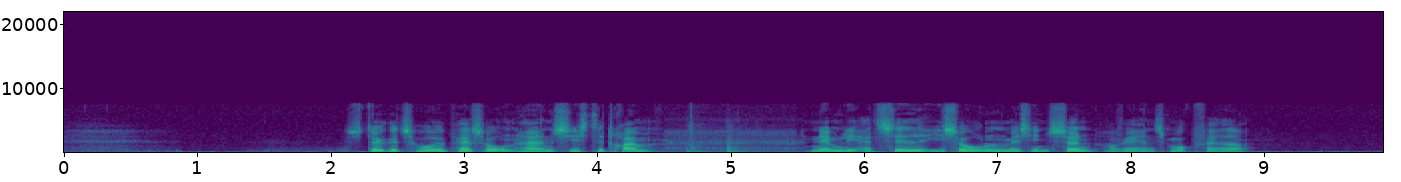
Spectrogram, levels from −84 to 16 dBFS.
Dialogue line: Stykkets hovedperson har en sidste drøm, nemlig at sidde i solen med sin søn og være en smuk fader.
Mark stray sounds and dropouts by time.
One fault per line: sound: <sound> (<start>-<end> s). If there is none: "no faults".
sound: squeak (4.7-5.4 s)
